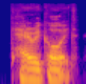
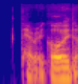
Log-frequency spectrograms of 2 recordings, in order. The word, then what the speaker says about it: pterygoid: spell it out, but you don't need to pronounce it. It's called pterygoid. We have the middle, medial, pterygoid, or… and the lateral pterygoid.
